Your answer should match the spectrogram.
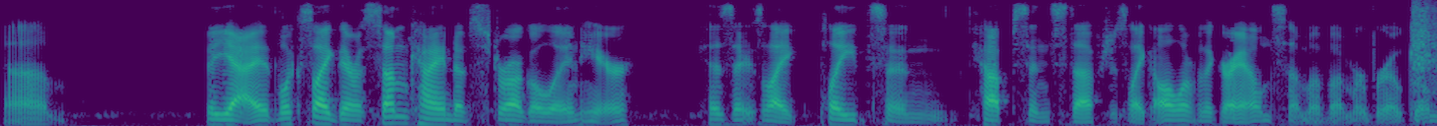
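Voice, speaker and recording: A man runs a tabletop roleplaying game, building scenes in casual, halting narration. His low voice is clean and smooth in tone with a fry at the edges. The track sounds a little dull. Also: sing-song, bright, forceful tone, dry recording. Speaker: game master.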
